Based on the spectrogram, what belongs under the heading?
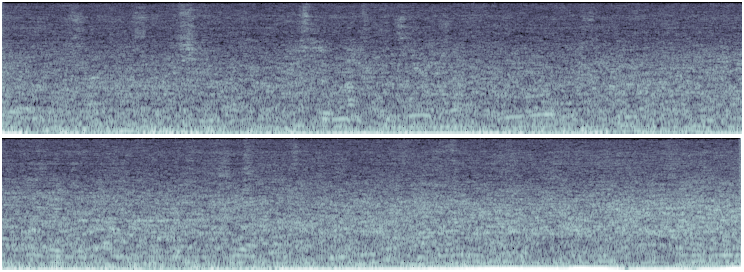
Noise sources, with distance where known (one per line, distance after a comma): person or small group talking, near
